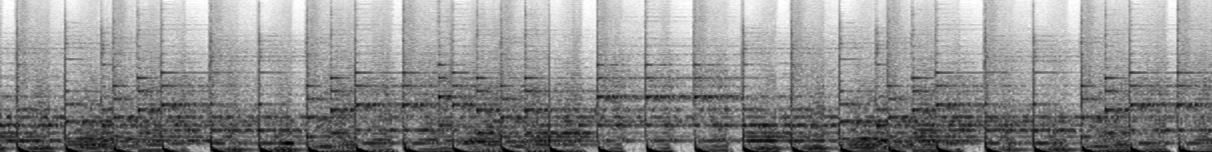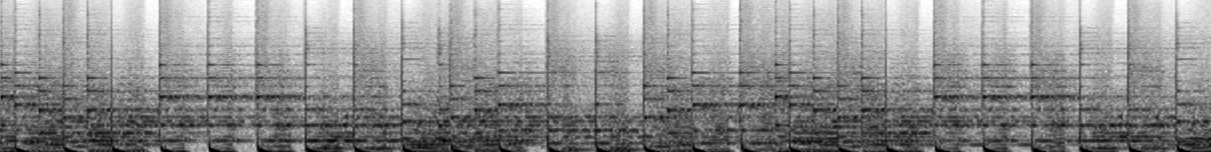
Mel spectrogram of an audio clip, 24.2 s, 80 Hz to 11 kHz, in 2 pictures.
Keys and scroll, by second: 0.4 ctrl+KP_Subtract, 1.1 KP_Subtract, 12.0 ctrl+t, 12.8 ctrl+alt+shift+t.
